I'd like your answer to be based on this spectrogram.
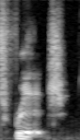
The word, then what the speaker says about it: fridge: So it should be F-R-I-G-E should correctly be pronounced fridge or normally pronounced fridge, which obviously doesn't really work. Put another consonant in, and then it becomes I. So then it becomes short again, so it becomes fridge.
